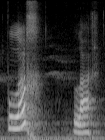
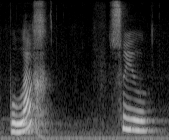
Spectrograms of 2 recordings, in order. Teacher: Sözün sonu q ilə bitdi. Özündən sonra samit gəldi. Deməli, q x kimi tələffüz olunacaq. Olacaq bulaqlar.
